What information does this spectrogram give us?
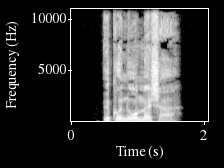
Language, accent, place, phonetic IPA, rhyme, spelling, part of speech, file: German, Germany, Berlin, [økoˈnoːmɪʃɐ], -oːmɪʃɐ, ökonomischer, adjective, De-ökonomischer.ogg
- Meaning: 1. comparative degree of ökonomisch 2. inflection of ökonomisch: strong/mixed nominative masculine singular 3. inflection of ökonomisch: strong genitive/dative feminine singular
